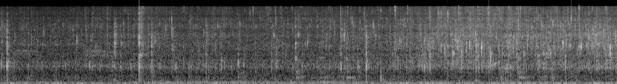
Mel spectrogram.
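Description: Chicken pieces frying in hot oil in an iron kadhai, crackling and sizzling, with metal tongs clicking against the pan as the pieces are turned. The frying grows louder about four seconds in.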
